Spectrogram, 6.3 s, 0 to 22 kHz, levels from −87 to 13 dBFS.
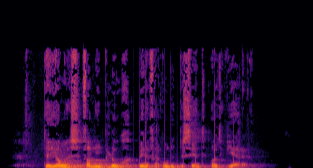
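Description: From 2.67 s to 6.17 s, periodic USB or driver dropouts set in: something stalls the audio driver every 0.125 s, and each stall replaces a few milliseconds of speech with silence. The result is a steady ticking, eight per second and around thirty in all, riding over the speech.

From 3.10 to 3.17 s, a corrupt frame was decoded. Flipped bits in the compressed stream were played as if valid, putting energy at the wrong frequencies for about 70 ms, which points to a few damaged frames. It comes through as a brief chirping burst peaking near -15 dBFS.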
